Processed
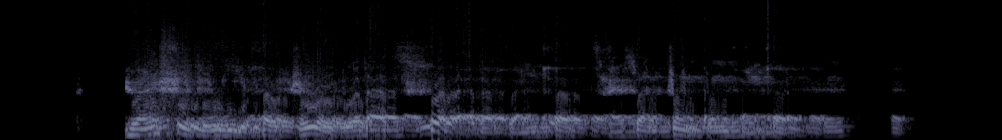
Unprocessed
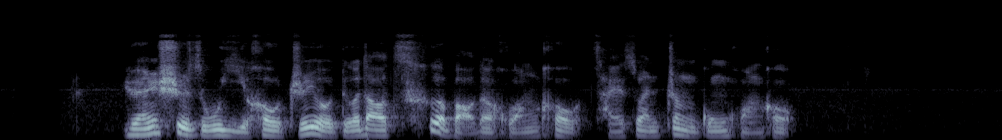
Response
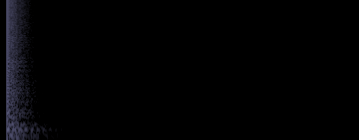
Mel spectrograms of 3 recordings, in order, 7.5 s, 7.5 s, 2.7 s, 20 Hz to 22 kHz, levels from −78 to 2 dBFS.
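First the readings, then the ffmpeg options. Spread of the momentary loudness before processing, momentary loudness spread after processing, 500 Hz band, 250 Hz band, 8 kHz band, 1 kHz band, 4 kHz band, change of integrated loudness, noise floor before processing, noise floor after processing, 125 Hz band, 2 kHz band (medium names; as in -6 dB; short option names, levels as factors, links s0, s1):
13 LU, 12 LU, -10.5 dB, -11.0 dB, -11.5 dB, -19.5 dB, -11.0 dB, -11.5 dB, -72 dBFS, under -85 dBFS, -12.0 dB, -11.0 dB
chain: -filter_complex "[0:a]acrossover=split=3300[s0][s1];[s1]acompressor=threshold=0.00158:ratio=4:attack=1:release=60[s2];[s0][s2]amix=inputs=2:normalize=0,acrusher=bits=6:mode=log:mix=0:aa=0.000001,asuperstop=centerf=990:order=20:qfactor=0.94,bass=f=250:g=-4,treble=f=4000:g=2,aecho=1:1:91|266|867:0.501|0.168|0.1,agate=range=0.0708:threshold=0.00178:ratio=16:detection=peak,highpass=79,asplit=2[s3][s4];[1:a]atrim=start_sample=2205,afade=t=out:st=0.22:d=0.01,atrim=end_sample=10143,asetrate=57330,aresample=44100[s5];[s4][s5]afir=irnorm=-1:irlink=0,volume=0.335[s6];[s3][s6]amix=inputs=2:normalize=0,asoftclip=type=tanh:threshold=0.0501,acompressor=threshold=0.00501:ratio=4,volume=2"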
